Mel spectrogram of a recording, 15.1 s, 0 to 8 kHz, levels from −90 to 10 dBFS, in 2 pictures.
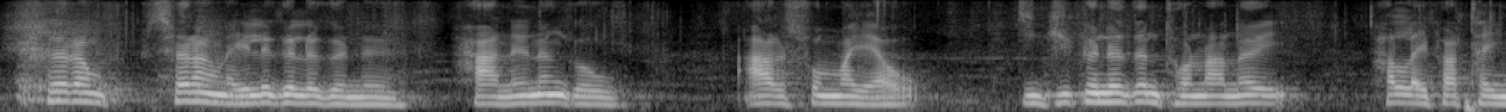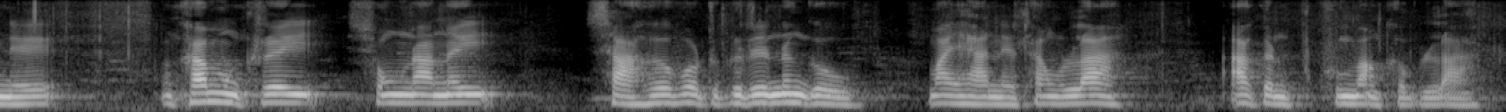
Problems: constant background noise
